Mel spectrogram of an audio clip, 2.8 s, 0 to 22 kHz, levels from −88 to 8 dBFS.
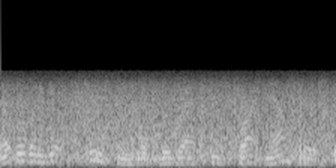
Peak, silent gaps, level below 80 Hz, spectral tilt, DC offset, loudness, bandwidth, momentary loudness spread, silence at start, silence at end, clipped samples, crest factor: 0 dBFS; none; -46 dBFS; -11 dB/octave; under 0.1%; -14 LUFS; 4 kHz; 2 LU; 0 s; 0 s; under 0.1%; 14 dB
